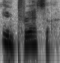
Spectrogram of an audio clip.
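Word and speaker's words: impresa: It was pronounced impressa. That's how the Italians pronounced the word enterprise back then.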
